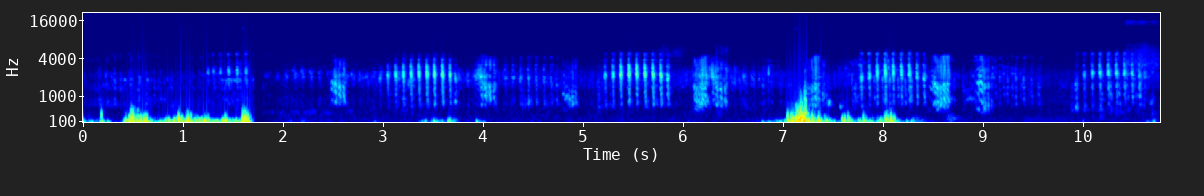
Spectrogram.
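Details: A chorus of frogs at a pond where crucian carp are being fished begins singing as the sun comes out, with rapid, rattling pulsed trills that overlap and repeat throughout.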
